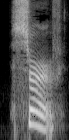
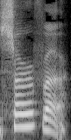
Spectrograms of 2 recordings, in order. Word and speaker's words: serve: Is to serve, 就是去 serve 这个字呢是服务，大家特别注意一下，我的过去很多学生会念成 server，要特别注意一下后面这个 v 就停下来，因为它是动词。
